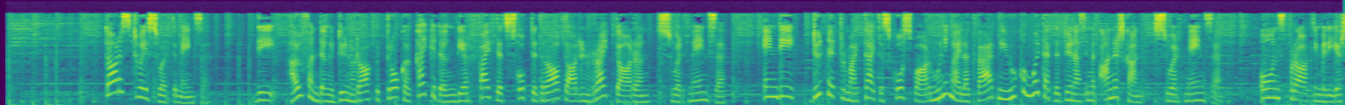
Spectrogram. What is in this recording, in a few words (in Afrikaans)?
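Afrikaans Hard Sell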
